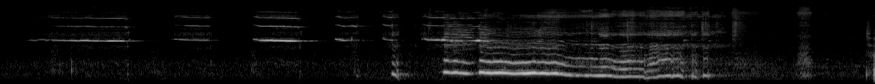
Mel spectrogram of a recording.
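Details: Suza, a pet Weimaraner, whining to be let out on 4 January 2011, recorded with a Panasonic Lumix: a run of short, very high, thin squeaks in quick bursts, then a long lower whine wavering and sliding downward, ending in soft sniffs.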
